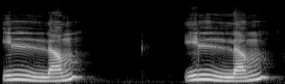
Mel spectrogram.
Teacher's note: نون ساکن کے بعد لام کے اوپر تشدید ہے، اس لیے حمزہ اور لام کے درمیان میں نون ساکن آ رہا ہے، تو نون ساکن کو ہم حمزہ اور لام میں مدغم کر دیں گے، یعنی کہ جذب کر دیں گے، اس لیے نون کی آواز نہیں آئے گی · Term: ادغام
